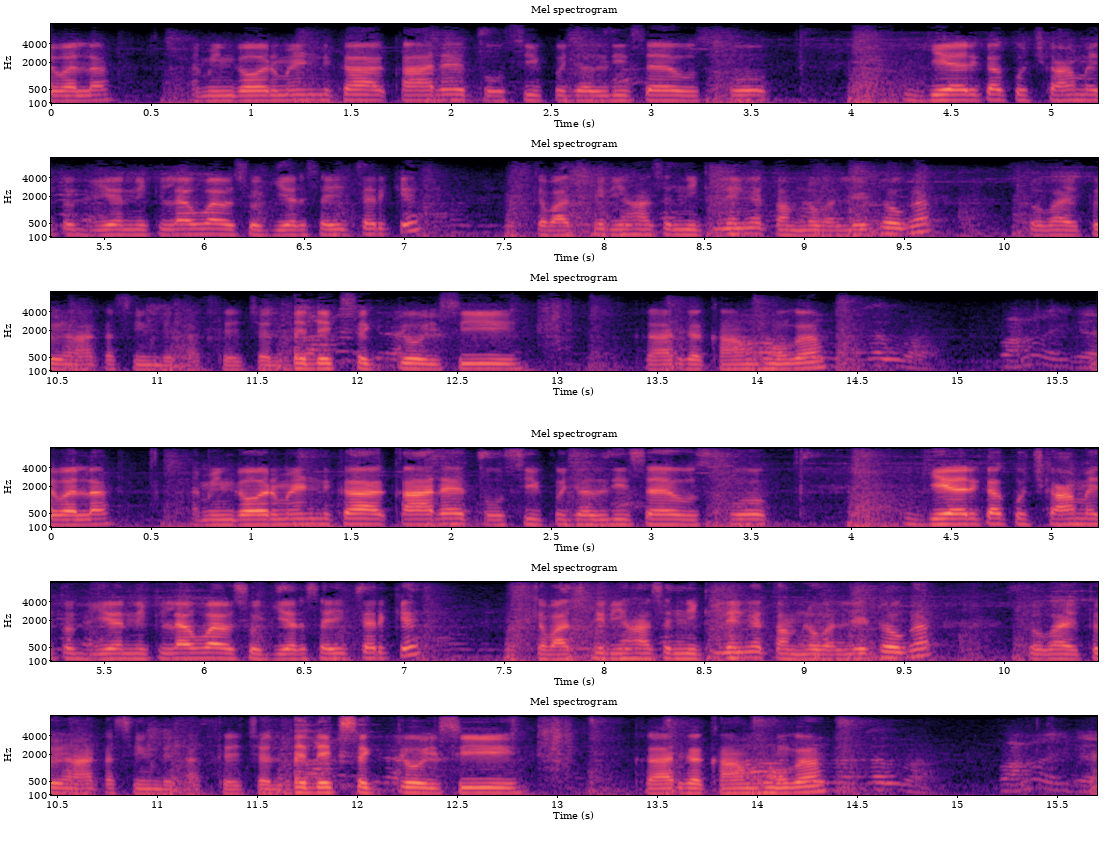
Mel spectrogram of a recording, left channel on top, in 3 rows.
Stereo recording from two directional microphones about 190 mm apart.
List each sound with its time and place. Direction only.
0.0 s speech: 5° right (ahead or behind)
4.4 s speech: 10° right (ahead or behind)
14.0 s speech: centre (ahead or behind)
